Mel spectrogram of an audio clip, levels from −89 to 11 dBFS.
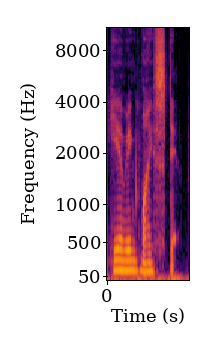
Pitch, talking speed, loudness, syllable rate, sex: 130 Hz, 165 wpm, -14 LUFS, 4.4 syllables/s, male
